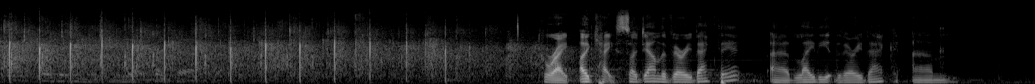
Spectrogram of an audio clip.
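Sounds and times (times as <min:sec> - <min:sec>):
audience applause: 0:00.0 - 0:06.0
sharp bright claps: 0:00.0 - 0:06.2
speech: 0:05.4 - 0:09.6.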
